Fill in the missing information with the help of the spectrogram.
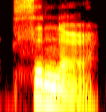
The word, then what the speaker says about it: Sydnor: It's a hard last name. It's Sydnor. – Sydnor. Very good.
